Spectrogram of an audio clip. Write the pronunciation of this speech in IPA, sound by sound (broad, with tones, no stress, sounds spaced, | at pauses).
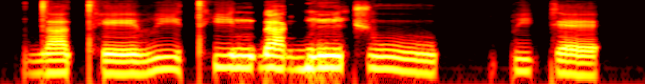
d a˨ tʰ eː˨ β i˦˨ tʰ i˦ n ɗ a˦ ɡ͡b ĩ˦ t͡ʃ uː˦˨ | p i˨ k ɛ˨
